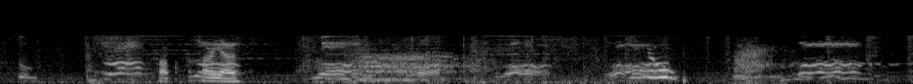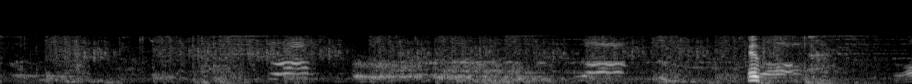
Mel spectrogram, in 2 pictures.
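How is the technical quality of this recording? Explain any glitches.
The quality suffers from a speech-tuned noise suppressor left running on non-speech audio. The band stops near 4 kHz, which fits a narrowband G.711 call codec.

The noise suppressor applied to music or sounds works through the whole clip. It treats steady content and decaying tails as noise. Attacks pass, but sustained parts sink. Level swings by around 10 dB, so the sound pumps and thins.

Sound cut by the noise suppressor shows up in five stretches: 0.00–2.99 s, 5.55–7.29 s, 8.81–10.6 s, 14.71–16.58 s and 17.51–18.1 s. Held portions dip by about 6 to 7 dB. Tails are clipped short.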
